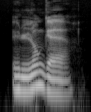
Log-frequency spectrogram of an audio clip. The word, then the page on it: longueur: [yn lɔ̃.ɡœʁ]; /lɔ̃.ɡœʁ/; /lɔ̃.gœʁ/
